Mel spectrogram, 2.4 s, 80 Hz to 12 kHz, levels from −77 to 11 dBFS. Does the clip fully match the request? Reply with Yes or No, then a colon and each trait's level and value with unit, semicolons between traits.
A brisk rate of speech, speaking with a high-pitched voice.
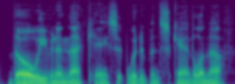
No: fast, 280 wpm; very low, 95 Hz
